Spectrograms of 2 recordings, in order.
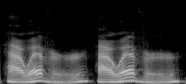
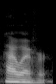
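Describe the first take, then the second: First: "however" drawn out and lifted, leading forward; rising HOWEVER. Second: "however" going down, as at the end of an idea; falling HOWEVER. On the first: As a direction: stretch "however" upward, promising more. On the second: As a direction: let "however" fall and close. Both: Shown as a demonstration. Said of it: "I'll just do the two howevers so you can compare them".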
